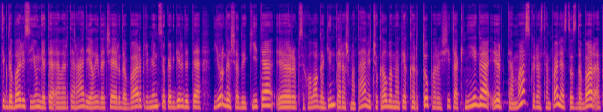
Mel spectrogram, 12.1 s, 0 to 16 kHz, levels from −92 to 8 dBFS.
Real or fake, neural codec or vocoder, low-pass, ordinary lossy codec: real; none; 14.4 kHz; AAC, 96 kbps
